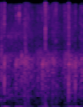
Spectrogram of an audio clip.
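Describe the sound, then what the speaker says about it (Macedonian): A studio audience claps in a brief, dense burst of applause from a crowd, steady and fairly loud throughout with no voices over it. "Јас би сакала еден голем аплауз за ово прекрасно."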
